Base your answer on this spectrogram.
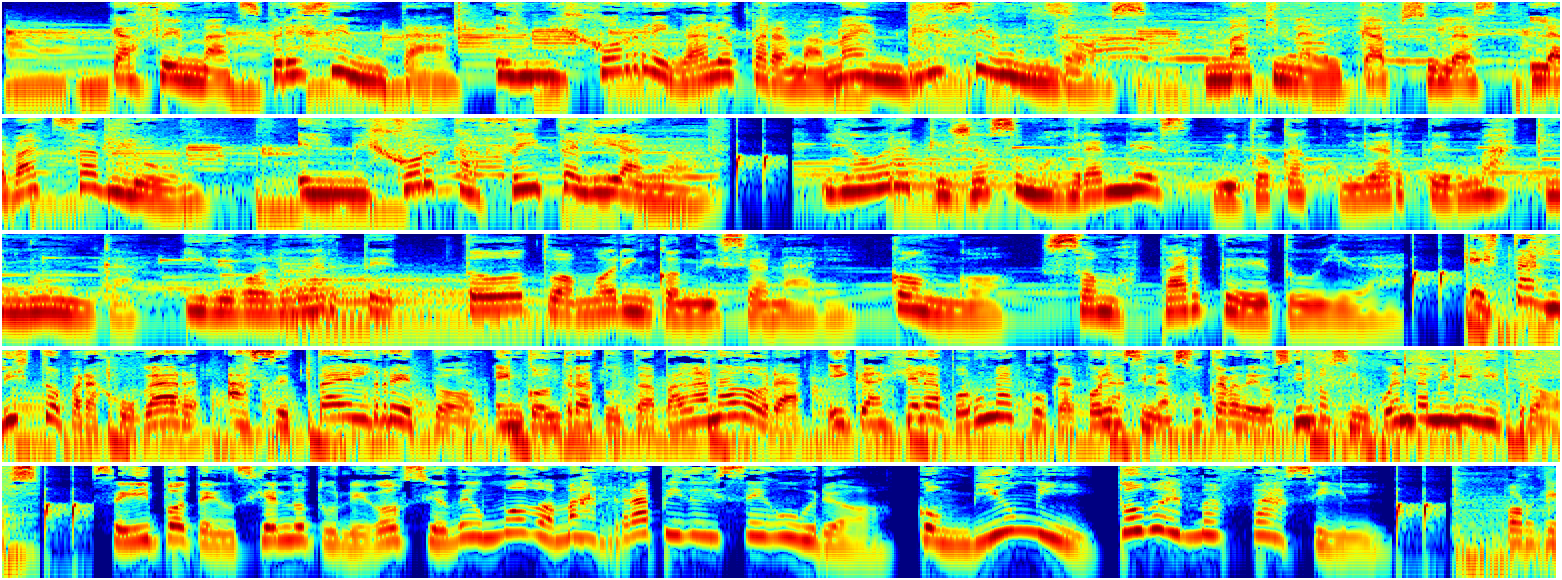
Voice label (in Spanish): rioplatense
